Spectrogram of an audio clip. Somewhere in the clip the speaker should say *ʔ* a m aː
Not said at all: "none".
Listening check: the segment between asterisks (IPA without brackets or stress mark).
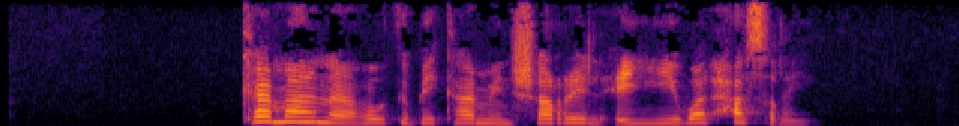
k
